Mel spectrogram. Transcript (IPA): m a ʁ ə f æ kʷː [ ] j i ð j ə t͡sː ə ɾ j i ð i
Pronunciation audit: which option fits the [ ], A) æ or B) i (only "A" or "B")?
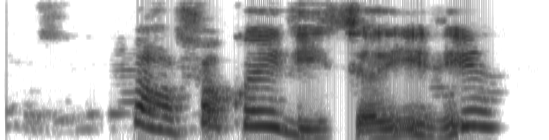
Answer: A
